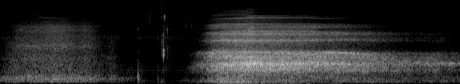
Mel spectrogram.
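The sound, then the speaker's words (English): A deep breath drawn in through the nose, then a longer, louder exhale through the mouth during a guided relaxation exercise; soft, airy and unhurried, with a short pause between the two breaths. “We'll take some deep breaths, taking a deep breath in through the nose and then out through the mouth.”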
